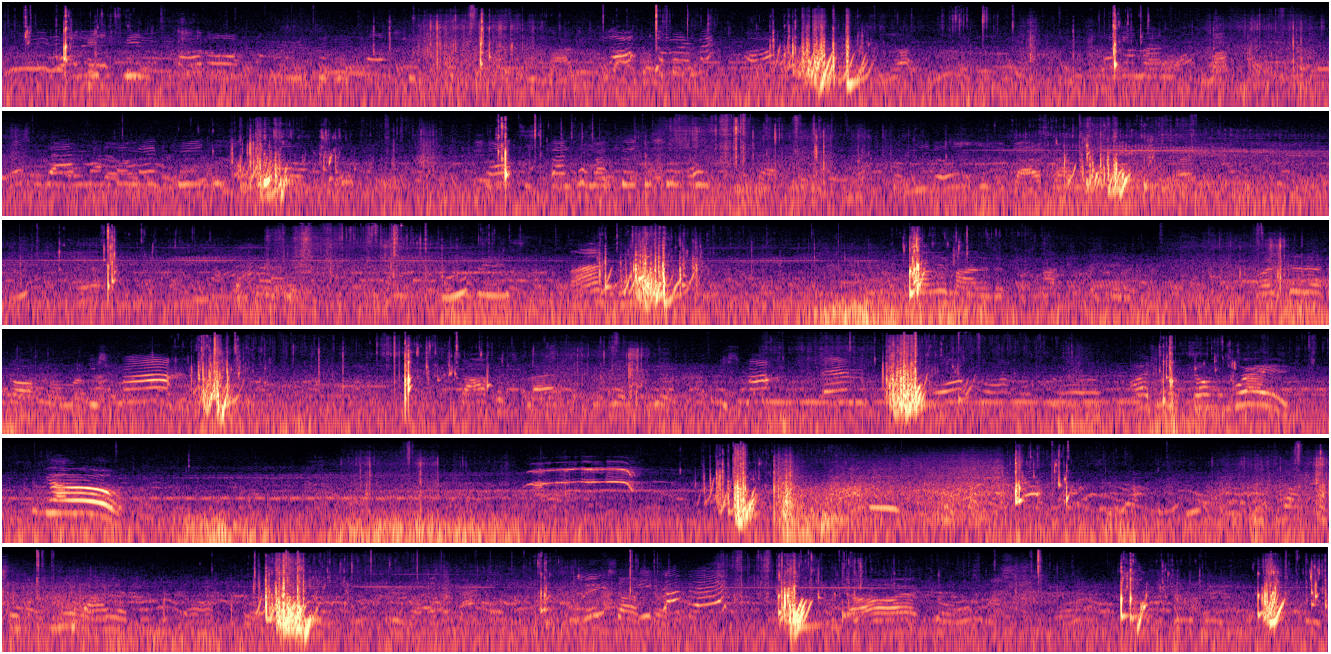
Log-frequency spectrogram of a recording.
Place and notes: Flughfeld Aspern swimmers and stones, Vienna
artificial lake at the new development site at the former Flughfeld Aspern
